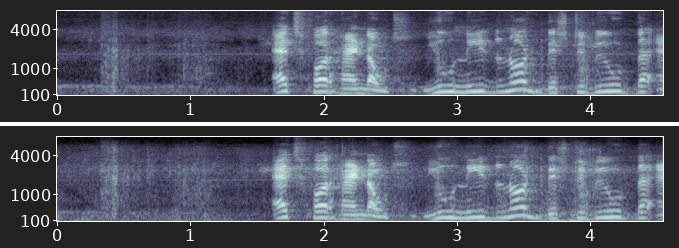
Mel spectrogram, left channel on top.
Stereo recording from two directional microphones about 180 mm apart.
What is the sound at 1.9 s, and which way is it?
Speech, 15° left (ahead or behind).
